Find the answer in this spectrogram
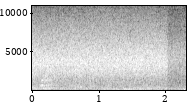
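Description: Steady hiss of hall and recording background noise, with a faint indistinct voice underneath.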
